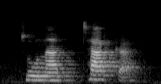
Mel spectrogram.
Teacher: Tuna stays lower, and then the pronunciation is on ta, and then it goes down again, ka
